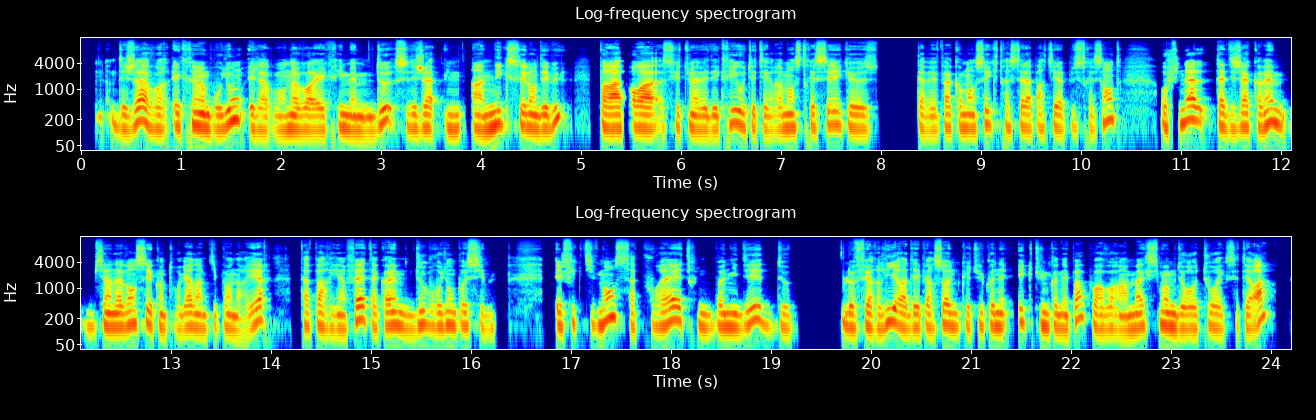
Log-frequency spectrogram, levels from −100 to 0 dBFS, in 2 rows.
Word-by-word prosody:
Hem, 225 -9 -10
déjà, 135 +8 +3
avoir 130 -5 -1
écrit 140 +1 -1
1 140 -1 +7
brouillon 130 +11 +3
et 130 - +1
là, 120 -1 -2
en 120 +1 -1
avoir 120 -1 +3
écrit 120 +3 -2
même 115 -2 +1
2, 180 +7 +2
c'est 145 - -2
déjà 130 0 +2
une 130 -2 -3
un 130 +1 +3
excellent 145 -3 +2
début, 165 - +1 0.3
par 135 -2 +5
rapport 130 +1 +6
à 125 0 +6
ce 130 - -10
que 130 - -3
tu 130 +2 -5
m'avais 120 -1 +1
décrit, 125 +8 -1
où 155 - +2
tu 135 - -5
étais 125 0 -4
vraiment 125 +3 0
stressée, 135 +2 -2
et 150 - -2
que 130 -3 0
s 125 0 -8 0.4
tu - - -2
avais 120 -1 -4
pas 130 +3 -1
commencé, 130 +3 -1
qu'il 155 - -11
te - - -18
restait 135 +1 -3
la 130 - +2
partie 130 +1 -5
la 130 - 0
plus 130 +3 -14
stressante. 140 +10 -3 0.4
Au 135 - 0
final, 190 +7 +3
tu - - +2
as, - - +3
déjà, 130 +2 0
quand 140 -1 -4
même 165 +2 +2
bien 130 0 0
avancé. 150 +2 +2
Quand 125 +1 -5
on - - -13
regarde 130 +2 +1
un 125 -1 0
petit 120 - -11
peu 130 - -6
en 120 - 0
arrière, 135 - 0 0.3
tu - - -4
as - - -1
pas 135 +1 -1
rien 120 -1 -4
fait, 190 +8 +5
tu - - -5
as - - -2
quand 140 - -2
même 140 -2 +3
2 145 +6 -1
brouillons 140 0 -1
possibles. 135 -3 -5 0.6
Effectivement, 150 +6 0
ça 140 - -6
pourrait 140 +6 +1
être 180 0 -2
une 130 -2 -2
bonne 135 0 +1
idée 145 +10 +1
de 135 -3 -7
p 120 - -15 0.5
le 135 -5 +1
faire 125 0 -1
lire 165 +1 +3
à 125 - +1
des 125 +1 0
personnes 130 +2 -1
que 130 - -7
tu 130 +2 -7
connais 135 -1 -2
et 170 - -2
que 170 - -15
tu 140 - -3
ne - - +1
connais 125 -2 -1
pas 200 - 0
pour 165 - -2
avoir 120 0 -2
un 110 - 0
maximum 135 +2 +1
de 125 - 0
retours, 125 +1 -1
et 120 - -8
cetera. - - 0
130 Hz, 270 wpm, -23 LUFS, 125-145 Hz, 0.6 s, 1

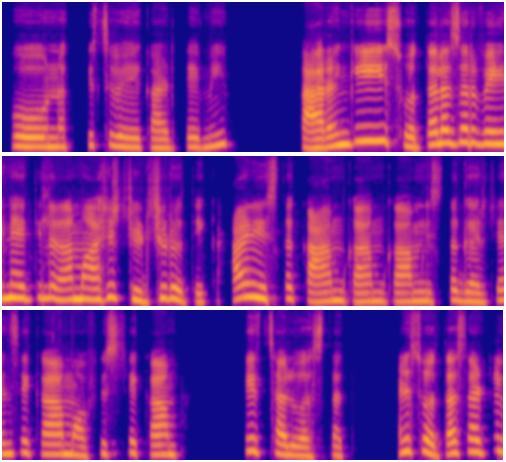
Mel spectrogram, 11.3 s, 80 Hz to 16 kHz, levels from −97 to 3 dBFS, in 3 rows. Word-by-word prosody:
हो. 225 -1 +3
नक्कीच 225 +4 -6
वेळ 225 -3 0
काढते 200 +1 -5
मी. 245 +6 -2 0.6
कारण 210 +7 +5
की 365 +2 +6
स्वतःला 275 +1 +2
जर 320 +1 +1
वेळ 290 0 +5
नाही 295 -1 +6
दिला 285 -1 -2
ना, 250 -1 +1
मग 265 0 +4
अशी 290 +4 +1
चिडचिड 275 -1 -2
होते. 200 -6 -2
काय 260 +9 -1
नुसतं 275 -1 +1
काम, 215 +2 +1
काम, 210 +1 -2
काम. 210 +1 -3
नुसतं 220 +2 -5
घरच्यांचे 240 +6 -3
काम 240 -1 +1
ऑफिसचे 250 +6 -6
काम 230 0 +1 0.6
हेच 310 -1 0
चालू 225 -4 +1
असतात. 200 +2 -6 0.4
आणि 300 +2 +2
स्वतःसाठी 280 +3 0
240 Hz, 170 wpm, -22 LUFS, 215-280 Hz, 0.6 s, की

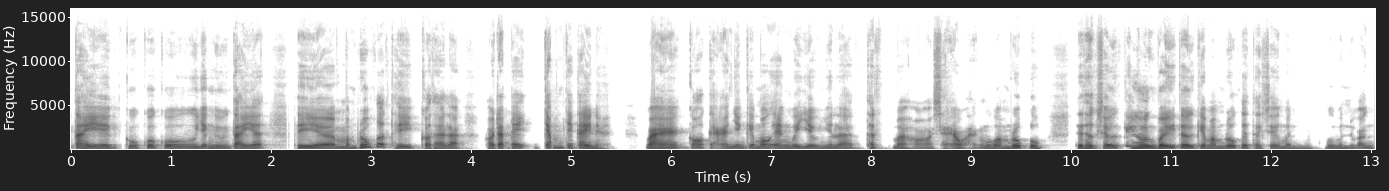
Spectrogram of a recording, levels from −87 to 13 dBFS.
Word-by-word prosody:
Tây 165 -1 +2
của 145 +2 -3
của 160 +1 0
của 170 +2 -1
dân 170 -1 0
người 150 - -2
miền 120 - -5
Tây 145 +5 +3
á, 185 0 +2 0.3
thì 120 -2 +4
mắm 115 - +1
ruốc 265 +4 +3
á, 300 - +4
thì 115 -5 -1
có 165 +8 -3
thể 135 -1 0
là 105 -3 -1 0.2
họ - - 0
chấm 145 - +4
trái 185 -1 -1
chấm 210 +2 0
trái 210 - -2
cây 155 -4 +4
nè, 110 -2 -7 0.3
và 130 -1 +5
có - - 0
cả 185 -1 -4
những 135 -6 -3
cái 175 - -3
món 185 0 +1
ăn, 160 -2 0
ví 170 - 0
dụ 125 -8 0
như 125 +3 -5
là 105 -6 -3
thịt 120 -2 -3
mà 105 -3 -1
họ 95 -1 -7
xào 105 -1 -2
hẳn 115 - -6
mắm 165 +2 0
ruốc 200 -2 +2
luôn, 135 -3 +1 0.4
thì 150 - +5
thực 150 -1 +2
sự 140 +1 +1
cái 200 - -4
hương 190 -2 +5
vị 110 +3 +7
từ 120 -3 +4
cái 150 +8 0
mắm 165 +3 -2
ruốc 200 +2 +2
thì - - +2
thực 100 - -7
sự 110 +1 -3
mình 105 -3 -8
mình 105 -1 -5
mình 105 0 -6
vẫn 105 +8 -5
140 Hz, 275 wpm, -24 LUFS, 115-170 Hz, 0.4 s, vị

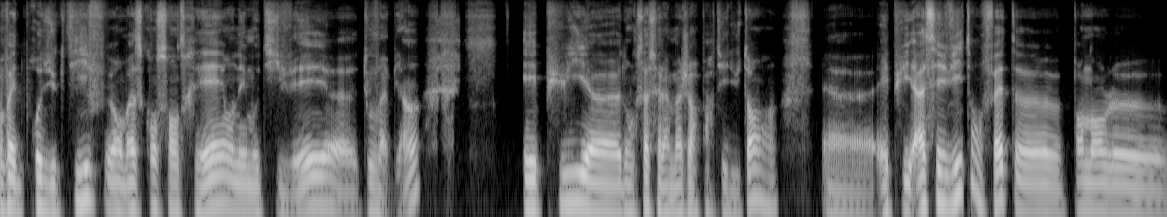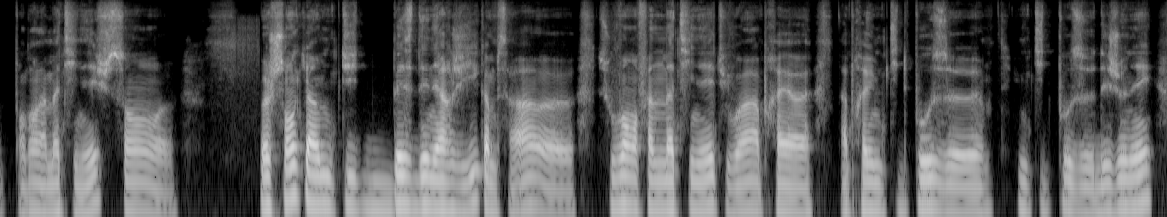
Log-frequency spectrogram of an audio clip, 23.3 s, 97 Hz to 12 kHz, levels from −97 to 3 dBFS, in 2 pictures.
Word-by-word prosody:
on - - +2
va 115 - +5
être 95 -4 0
productif, 120 - -2
heu, 110 - +1
on 105 - +2
va 105 +1 +3
se - - +1
concentrer, 110 +1 +1
on 115 -3 0
est 100 - 0
motivé, 95 +5 -1
heu, 85 -8 -2
tout 105 - -6
va - - -4
bien». - - -4 1.0
Et 110 0 +4
puis, 130 +6 -1
heu, 100 -2 +4
donc 100 -4 -5
ça, 115 - +2
c'est 105 - -1
la 95 - -1
majeure 95 +1 -1
partie 95 0 -10
du 85 -1 -11
temps, 130 -1 0
hein. 115 - -14 0.5
Heu, - - -7
et - - -1
puis - - -2
assez 145 - +6
vite, 155 - 0
en 165 -8 -4
fait, 140 +6 +1
heu, 100 -3 +1
pendant 105 -1 0
le 95 -3 -2
pendant 105 +3 -3
la 95 - -1
matinée 100 +2 -2
je 135 - +2
sens, 105 -4 +1
heu, 80 - -16 0.9
ben 120 - +6
je - - +3
sens 150 +2 +6
qu'il - - +5
y - - +9
a - - +7
un 120 0 +2
petit 115 +2 -3
baisse 110 +2 +2
d'énergie 110 0 +2
comme 100 -8 +1
ça, 115 +5 0
heu, 90 -5 -1 0.2
souvent 120 +1 +2
en 115 - +3
fin 115 - 0
de 110 - -1
matinée, 110 +1 +1
tu 105 - -10
vois. 100 +3 +1
Après, 100 0 0
heu, 95 -1 +1 0.3
après 110 0 -1
une 105 -1 -2
petite 95 +2 -10
pause, 110 -1 0
heu, 95 -1 0 0.4
une 105 -2 -7
petite 95 +1 -10
pause, 100 -4 -4
heu, 95 - -3
déjeuner. 115 +7 0
105 Hz, 195 wpm, -24 LUFS, 95-115 Hz, 1.0 s, y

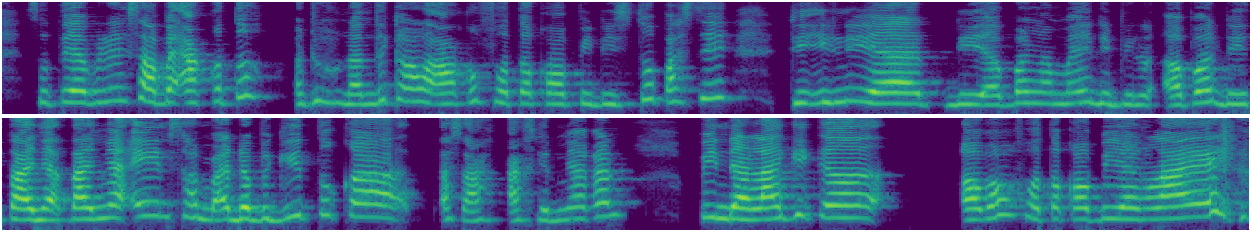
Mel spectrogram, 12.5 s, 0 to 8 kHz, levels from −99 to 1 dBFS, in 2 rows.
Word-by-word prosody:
setiap 315 -1 -2
ini 345 +3 -8
sampai 330 -2 +3
aku 310 +3 -2
tuh, 475 +7 -5 0.2
"Aduh 310 +3 -8
nanti 265 +3 -4
kalo 345 -4 +1
aku 280 +5 +1
fotokopi 285 -3 -5
di 270 - -8
situ 385 +10 -7
pasti 330 +3 -4 0.4
di 300 +1 -4
ini 335 +1 -6
ya, 285 -1 +4
diapa 260 +2 -3
namanya, 290 +1 -7
dibil 255 -2 -9
apa, 290 +6 +1
ditanya-tanyain." 295 +5 +3
Sampe 335 -7 -1
ada 295 +1 +4
begitu 370 +7 -6
Kak. 350 -5 +2 0.2
Asa 260 -2 -4
akhirnya 285 +3 -5
kan 365 +1 +2 0.5
pindah 310 -3 +5
lagi 305 +7 +4
ke 335 -1 +4 0.6
apa, 300 +8 +3
fotokopi 300 0 -2
yang 295 -1 0
lain. 320 +7 +6
300 Hz, 170 wpm, -24 LUFS, 280-335 Hz, 0.6 s, lain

